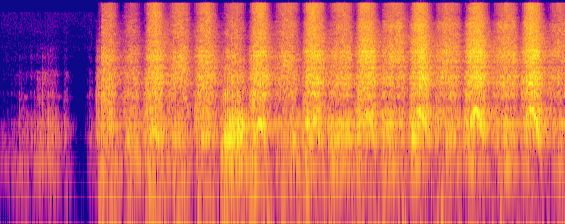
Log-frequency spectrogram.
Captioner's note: saw on wood rhythmically rasping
